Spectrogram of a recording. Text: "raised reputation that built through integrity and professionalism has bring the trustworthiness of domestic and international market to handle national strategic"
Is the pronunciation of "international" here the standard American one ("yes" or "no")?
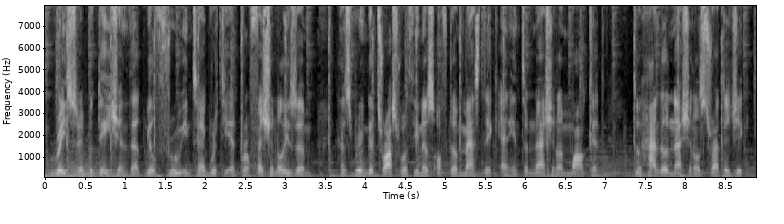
yes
